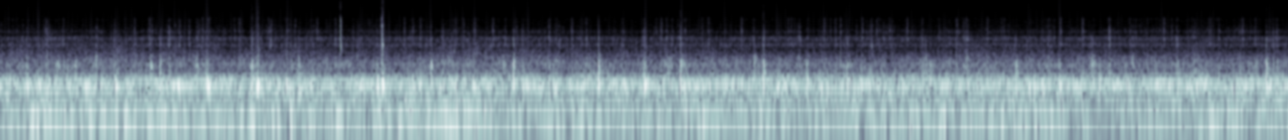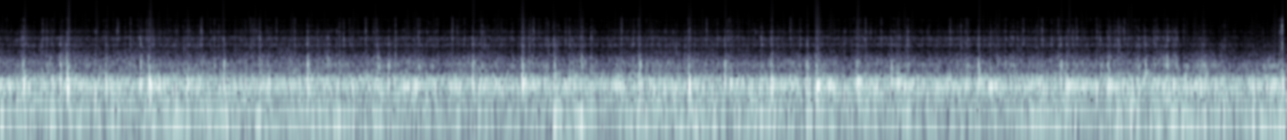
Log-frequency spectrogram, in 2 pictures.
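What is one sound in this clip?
Wind rushes steadily past a moving bicycle outdoors.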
